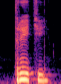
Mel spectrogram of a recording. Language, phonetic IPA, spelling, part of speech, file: Ukrainian, [ˈtrɛtʲii̯], третій, adjective, Uk-третій.ogg
- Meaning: third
